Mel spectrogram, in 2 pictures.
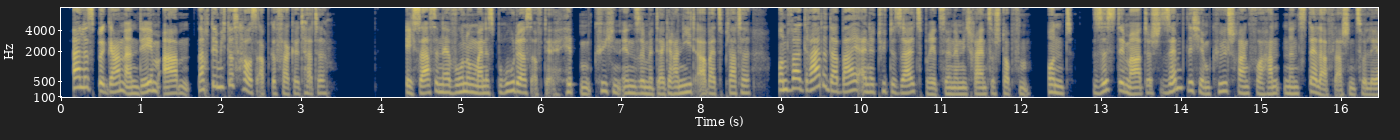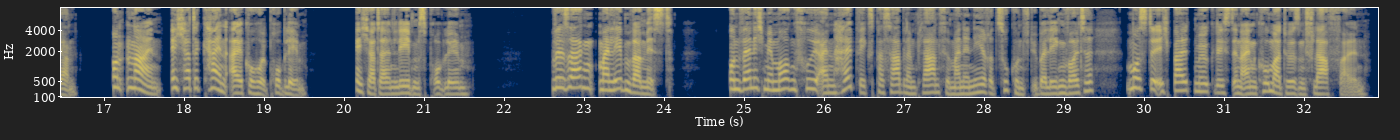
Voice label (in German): HOERBUCH; Mr Wrong Number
